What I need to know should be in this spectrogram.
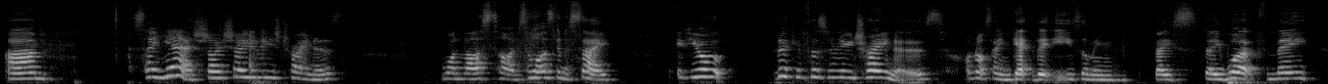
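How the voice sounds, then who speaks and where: Indoors in a small room at home, a chatty woman records a casual vlog on a tripod-mounted phone camera, speaking unhurriedly in a high, slightly bright voice. She rambles, runs herself down, and keeps saying "um" and starting over.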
